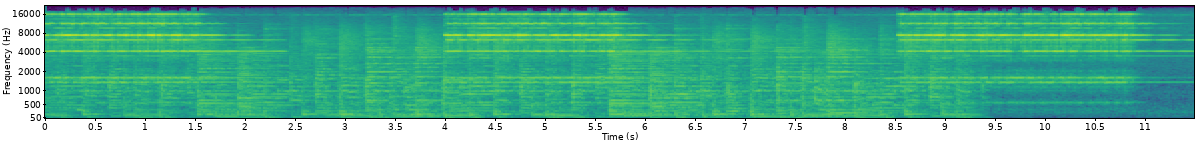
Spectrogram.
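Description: A telephone rings in repeated bursts with a steady tonal bell pattern over a music-like background, loud and close, ending in a quiet tail.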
